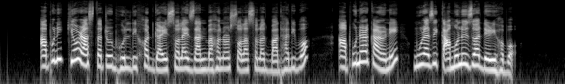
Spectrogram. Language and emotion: Assamese, angry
